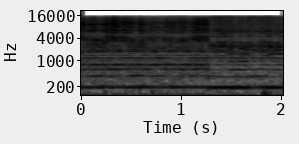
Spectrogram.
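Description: Dremel rotary tool running at one steady pitch, grinding small pieces off a plastic tiny whoop drone frame.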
